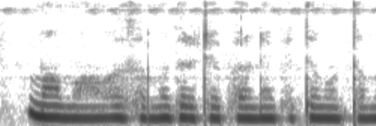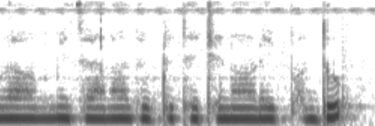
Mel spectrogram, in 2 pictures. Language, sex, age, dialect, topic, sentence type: Telugu, female, 18-24, Southern, agriculture, statement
